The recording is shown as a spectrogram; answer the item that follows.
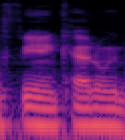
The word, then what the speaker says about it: fianchettoing: some less serious tournaments, double fianchettoing the bishop, fianchettoing, I believe is how you pronounce it, the bishops, and they go for that here as well.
